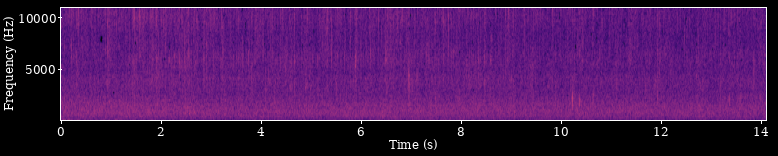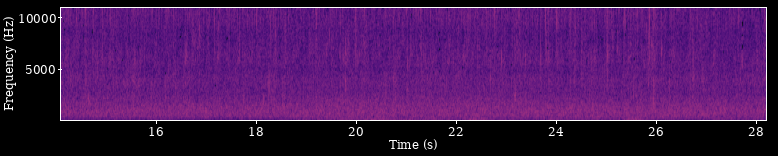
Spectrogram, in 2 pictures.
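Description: Steady rain falling: a dense, even hiss of drops, with single drops ticking out now and then.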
